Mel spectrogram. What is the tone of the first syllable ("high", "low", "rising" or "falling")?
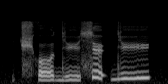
low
